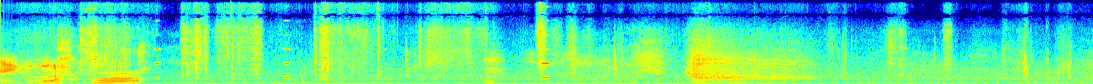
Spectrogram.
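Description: A shovel scraping and pushing loose sandy dirt back into a dug hole, then footsteps along a sandy trail, over a steady low hum. A short voice-like sound comes in the first second.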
